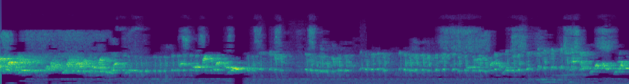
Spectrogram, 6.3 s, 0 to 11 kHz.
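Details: Red-whiskered bulbul from Hanoi, caged 2.5 years, rehearsing for a contest: a dense, continuous jumble of high warbles and chatter running through the whole stretch, with a low hum beneath.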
